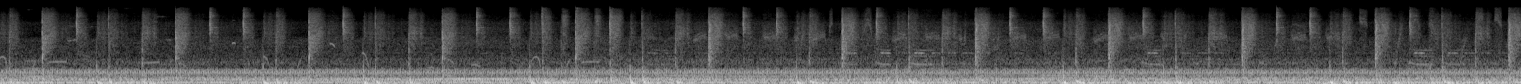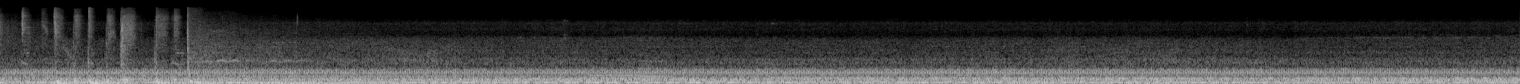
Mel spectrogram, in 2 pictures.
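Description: Steady drone of engine and road noise heard from inside a moving vehicle at highway speed. Frequent irregular sharp clicks or rattles sound over it until a little past halfway, then stop, and the sound turns duller.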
